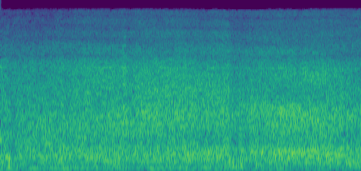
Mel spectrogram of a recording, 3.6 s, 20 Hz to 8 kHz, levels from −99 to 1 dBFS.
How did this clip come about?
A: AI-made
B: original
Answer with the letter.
B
